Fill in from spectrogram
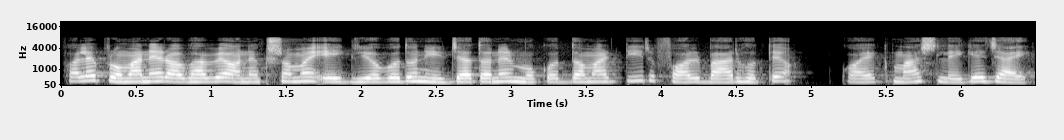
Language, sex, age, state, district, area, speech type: Bengali, female, 30-45, West Bengal, Purulia, urban, spontaneous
